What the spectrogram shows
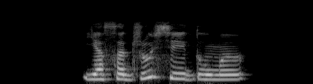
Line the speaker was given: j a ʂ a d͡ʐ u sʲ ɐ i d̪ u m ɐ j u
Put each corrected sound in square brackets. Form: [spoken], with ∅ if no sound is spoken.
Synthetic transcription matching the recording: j a [s] a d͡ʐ u sʲ ɐ i d̪ u m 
